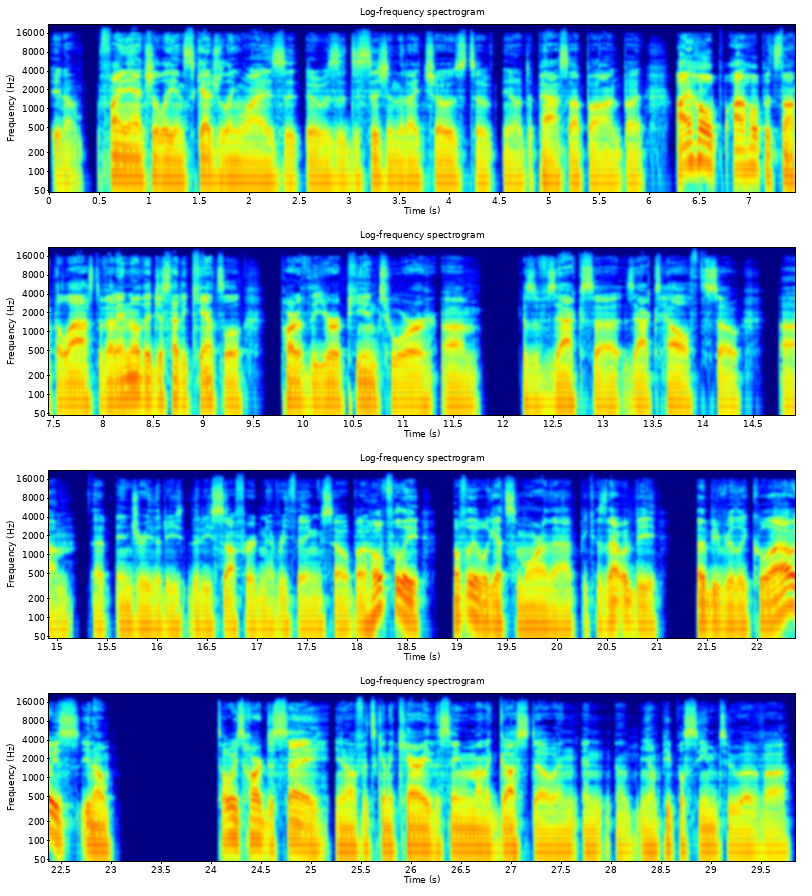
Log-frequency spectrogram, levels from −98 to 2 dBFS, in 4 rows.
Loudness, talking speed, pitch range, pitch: -25 LUFS, 225 wpm, 65-80 Hz, 70 Hz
